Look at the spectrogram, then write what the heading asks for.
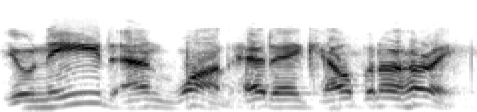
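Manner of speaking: ordinary delivery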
